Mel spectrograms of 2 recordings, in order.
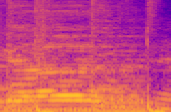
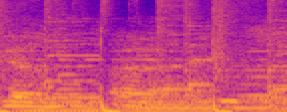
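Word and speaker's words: Gose: Blackberry goza. It's actually a goza. I think Goza, it's pronounced Goza. Goza. Yeah, I pronounced it correctly.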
